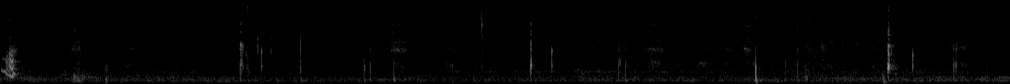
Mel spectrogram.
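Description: Repeated soft, abrupt hiccup clicks at irregular intervals in a quiet room, with faint breathing between them.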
